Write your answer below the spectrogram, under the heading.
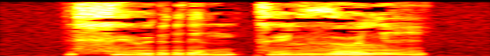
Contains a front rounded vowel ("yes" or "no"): yes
